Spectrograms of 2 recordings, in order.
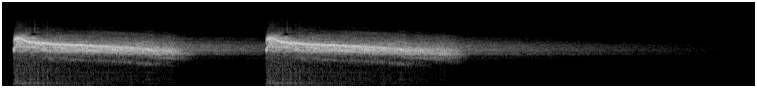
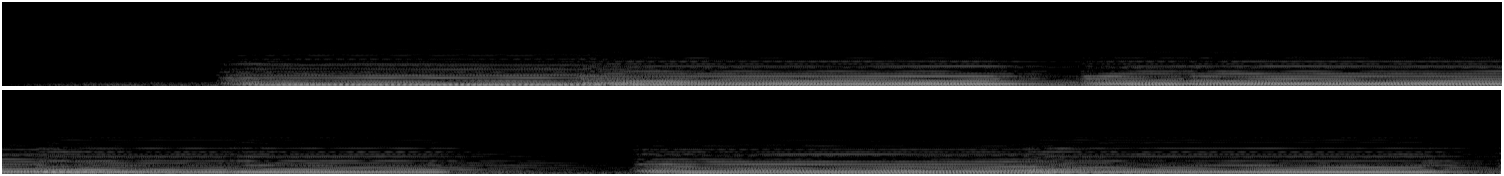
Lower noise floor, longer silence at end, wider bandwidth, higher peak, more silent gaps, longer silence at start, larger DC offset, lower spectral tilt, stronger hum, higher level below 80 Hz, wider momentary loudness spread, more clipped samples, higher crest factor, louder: about the same, -71 dBFS vs -70 dBFS; first, 2.9 s vs 0 s; first, 8.8 kHz vs 3.3 kHz; first, 0 dBFS vs -26 dBFS; neither; second, 0.1 s vs 0.7 s; neither; second, 2 dB/octave vs -11 dB/octave; neither; second, -70 dBFS vs -46 dBFS; first, 15 LU vs 7 LU; neither; about the same, 16 dB vs 12 dB; first, -11 LUFS vs -39 LUFS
